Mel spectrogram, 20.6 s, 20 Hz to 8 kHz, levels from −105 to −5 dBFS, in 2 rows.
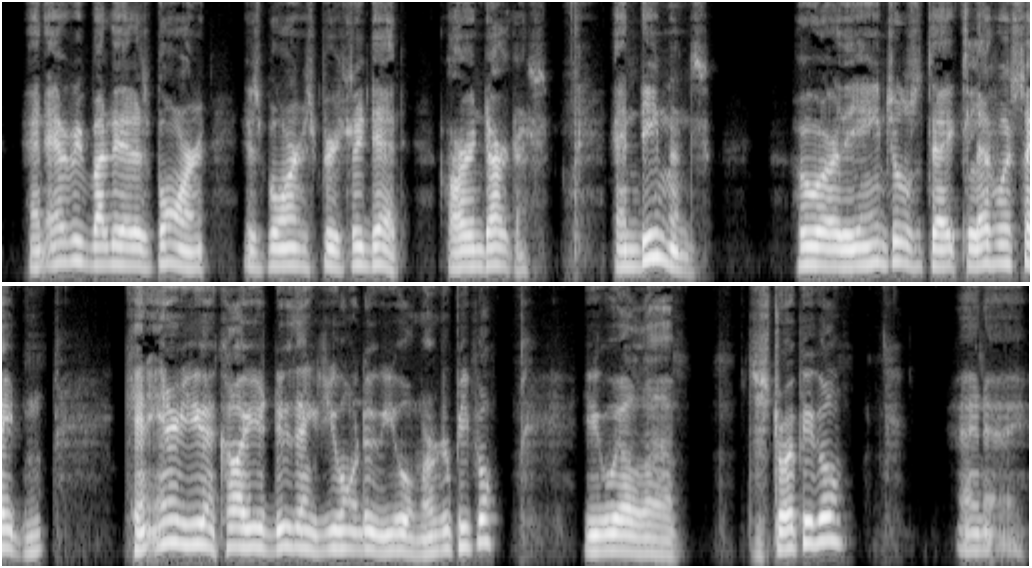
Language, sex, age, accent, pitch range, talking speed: English, male, 60-79, American, 130-155 Hz, 130 wpm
